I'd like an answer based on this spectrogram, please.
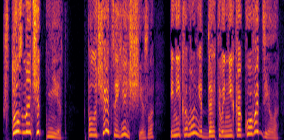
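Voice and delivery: high, loud offended protest; rising outrage at being forgotten; indignant outburst. A narrator's reading. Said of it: "Даже обидно стало".

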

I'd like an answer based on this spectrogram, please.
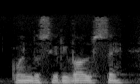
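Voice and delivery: ordinary delivery, nothing marked

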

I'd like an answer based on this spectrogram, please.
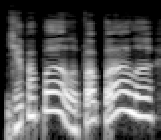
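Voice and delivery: very high, delighted squeal; proud exclamation. A narrator's reading. Red jumps proudly after nicking the stalk, exclaiming. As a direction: celebrate a tiny success in a high voice. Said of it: "воскликнула Шапочка".

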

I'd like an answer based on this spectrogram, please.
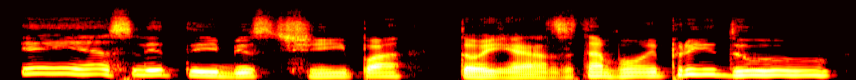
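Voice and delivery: slow, grimacing sing-song; mocking radio voice. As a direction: drawl it out, pulling faces. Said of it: "вязкий, кривляющийся голос".

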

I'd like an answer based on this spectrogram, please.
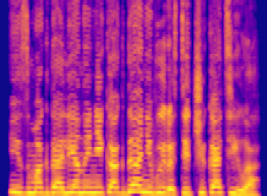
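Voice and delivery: put-on high-pitched girl's objection; butting in. A narrator's reading. Girl defending her friend to the mother, butting in. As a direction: pipe up high and insistent. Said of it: "влезла Лизавета".

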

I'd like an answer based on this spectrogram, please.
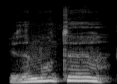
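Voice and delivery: high-pitched outraged accusation; acted outburst of rage; furious cry. A narrator's reading. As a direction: fling the accusation out in fury. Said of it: "pris de fureur ... s'écria-t-il".

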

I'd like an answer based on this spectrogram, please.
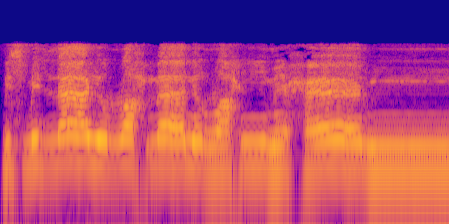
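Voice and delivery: slow recitation, حاميم begun as "hee-miim"; taqlil on Ha-Mim. Shown as a demonstration. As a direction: tilt the a of حاميم toward e, draw out the end. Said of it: "قلل الدوري الحاء من حاميم هكذا".

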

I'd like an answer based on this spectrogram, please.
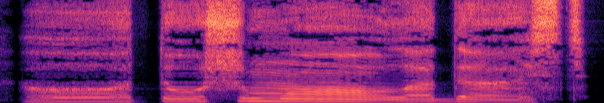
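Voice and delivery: slow booming dragon voice; thundering dragon. A narrator's reading. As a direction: rumble it out slowly like a dragon. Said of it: "громыхнул он". (громыхающий голос дракона)

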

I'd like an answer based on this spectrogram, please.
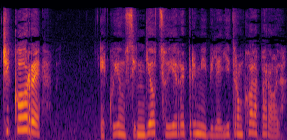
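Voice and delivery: ordinary delivery, nothing marked

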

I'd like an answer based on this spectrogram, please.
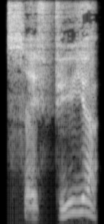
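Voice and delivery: high, stunned gasp of a name; disbelieving. Acted. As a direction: squeeze it out in disbelief. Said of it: "неверяще выдавил он". (неверяще)

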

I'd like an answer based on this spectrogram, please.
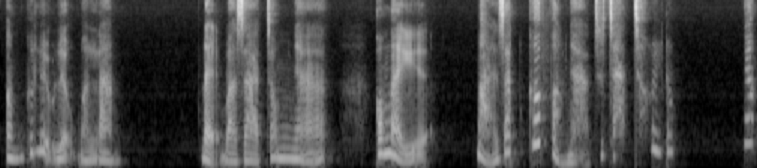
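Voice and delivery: high, sulky wife's voice sinking to a hiss; a young wife scolding her husband, sulky and high. A narrator's reading. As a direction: sulk and warn him, rising to a hushed hiss. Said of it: "Giọng của con Hoa giận dỗi".

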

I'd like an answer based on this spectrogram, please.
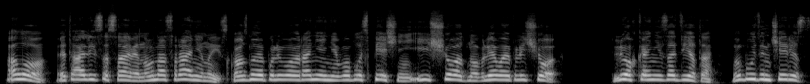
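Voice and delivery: urgent high female voice; man down shout. Acted. Emergency phone call to hospital.

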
